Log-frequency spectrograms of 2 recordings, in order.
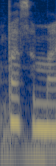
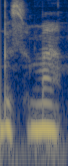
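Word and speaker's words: Besemah: disebut dengan nama Persema nama pasma yang kini dikenal sebelum sebetulnya adalah lebih karena kesalahan pengucapan orang Belanda demikian menurut Muhammad zaman seorang budayawan dan sesepuh bersama Adapun pengucapan yang penyang benar adalah bersama sebagaimana sebagaimana masih digunakan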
